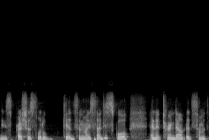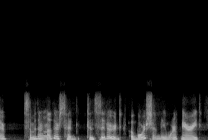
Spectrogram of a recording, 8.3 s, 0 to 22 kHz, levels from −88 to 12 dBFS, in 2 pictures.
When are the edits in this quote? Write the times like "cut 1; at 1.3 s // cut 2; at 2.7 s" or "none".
cut 1; at 6.7 s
